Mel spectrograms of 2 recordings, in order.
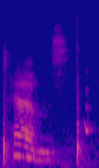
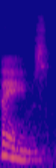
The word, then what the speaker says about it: Thames: This is how you spell Thames. Okay, it's not Thames. It's pronounced Thames.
